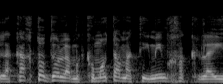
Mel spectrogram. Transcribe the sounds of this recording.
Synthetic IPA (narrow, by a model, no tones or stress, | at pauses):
lakaχt̪ot̪o̞lamekomo̞thamat̪imimχaklai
